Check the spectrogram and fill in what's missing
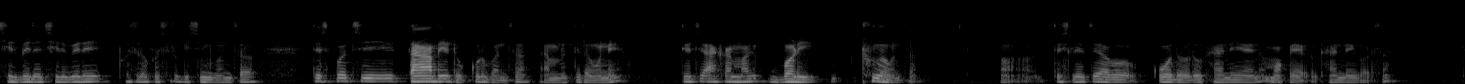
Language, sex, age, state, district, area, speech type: Nepali, male, 30-45, West Bengal, Kalimpong, rural, spontaneous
